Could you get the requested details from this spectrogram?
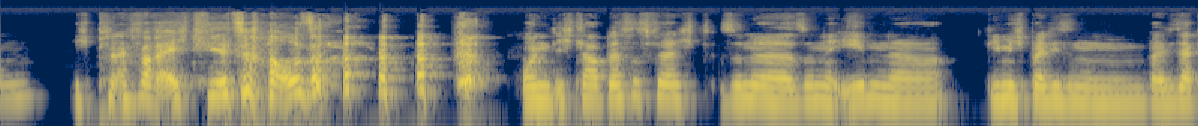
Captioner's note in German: lacht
